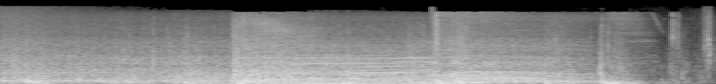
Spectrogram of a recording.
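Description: A vehicle engine roars loudly while the vehicle drives up a grassy slope.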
